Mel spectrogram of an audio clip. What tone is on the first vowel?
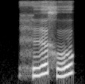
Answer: rising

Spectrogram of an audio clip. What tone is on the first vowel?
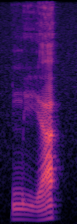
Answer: rising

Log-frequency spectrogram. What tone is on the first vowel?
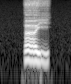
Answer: low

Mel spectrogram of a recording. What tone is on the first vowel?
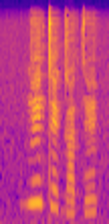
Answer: high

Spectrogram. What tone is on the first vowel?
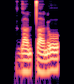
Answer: low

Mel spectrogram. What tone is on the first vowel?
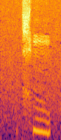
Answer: low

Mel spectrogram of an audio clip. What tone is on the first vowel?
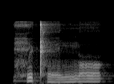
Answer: high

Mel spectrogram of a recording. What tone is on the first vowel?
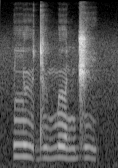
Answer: falling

